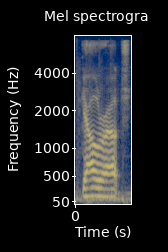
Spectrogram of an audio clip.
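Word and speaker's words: Galrauch: box of chaos nights and I've got a gal Roach dragon that's how you say it and I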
